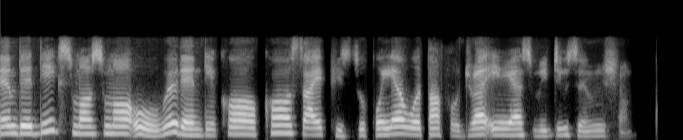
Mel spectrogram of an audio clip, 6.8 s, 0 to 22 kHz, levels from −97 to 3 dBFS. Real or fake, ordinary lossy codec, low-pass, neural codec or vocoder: fake; none; 7.2 kHz; codec, 16 kHz, 1 kbps, X-Codec, HuBERT features, trained on balanced general audio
